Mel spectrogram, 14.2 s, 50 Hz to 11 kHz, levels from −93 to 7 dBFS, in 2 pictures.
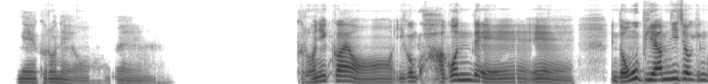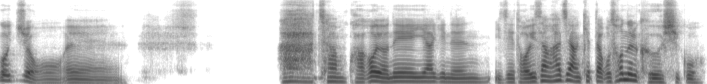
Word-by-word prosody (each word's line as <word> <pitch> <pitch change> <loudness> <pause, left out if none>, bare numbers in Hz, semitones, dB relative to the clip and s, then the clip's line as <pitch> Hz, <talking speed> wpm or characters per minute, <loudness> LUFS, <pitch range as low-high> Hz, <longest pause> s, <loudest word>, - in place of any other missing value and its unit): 네 135 0 -3
그러네요. 120 -9 -6 0.3
예. 100 -3 -10 1.5
그러니까요. 135 -4 +1
이거는 165 +3 -2
과거인데. 215 +6 +1 0.5
예. 120 -6 -3 0.4
너무 175 - +6
비합리적인 230 0 +5
거죠. 170 - -4
예. 110 -4 -7 1.6
아 - - -1
참 165 -2 -4
과거 160 +5 +2
연애의 165 +1 +1
이야기는 150 -3 -4
이제 140 +3 -8
더 140 +2 0
이상 185 +3 +1
하지 205 +1 +2
않겠다고 170 -2 -1
선을 225 +2 +2
그으시고 135 -4 -3
150 Hz, 240 characters per minute, -23 LUFS, 130-185 Hz, 1.6 s, 너무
